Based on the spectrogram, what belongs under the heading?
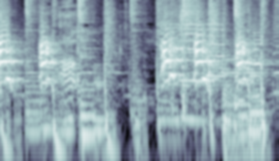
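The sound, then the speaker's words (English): A six-legged dog nicknamed Ariel barks and yips repeatedly in quick succession, loud, with sharp high-pitched cries running almost continuously and barely any pause between them. “So it's absolutely true, if you read it in Sky News, they've nicknamed the dog Ariel.”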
